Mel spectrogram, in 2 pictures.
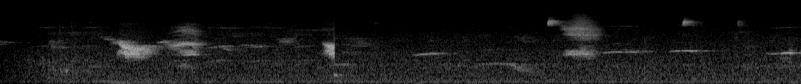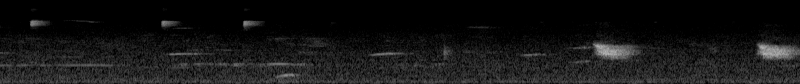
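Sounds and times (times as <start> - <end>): birds chirping: 0.0 - 16.0
thin whistled bird notes: 5.5 - 9.0.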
